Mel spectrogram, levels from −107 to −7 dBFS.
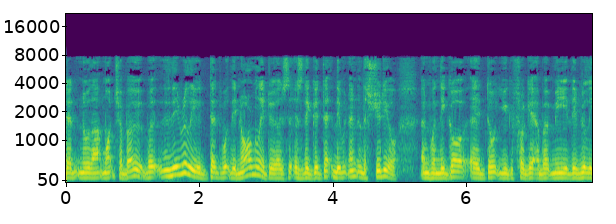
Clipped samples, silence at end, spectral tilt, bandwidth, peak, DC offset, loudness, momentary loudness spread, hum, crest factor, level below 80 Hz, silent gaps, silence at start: under 0.1%; 0 s; -6.5 dB/octave; 8 kHz; -2 dBFS; under 0.1%; -15 LUFS; 4 LU; none; 12 dB; -52 dBFS; none; 0 s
